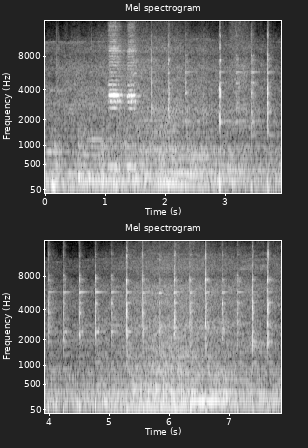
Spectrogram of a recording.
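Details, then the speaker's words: Yamaha Alfa two-stroke motorcycle engine that runs rough and rattly: a sharp, steady tick about four times a second over the idle, traced to a worn connecting-rod small-end bearing; the magneto rotor had also been rubbing and scoring. "sudah terdengar jelas kelompoknya Alfa milik Pak RT ini adalah bersumber dari Setang Seher laher"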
